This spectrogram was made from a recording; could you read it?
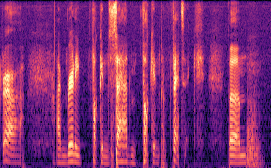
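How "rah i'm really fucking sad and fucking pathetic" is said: really angry, slow, drawn-out tone. Mimicking how people usually say a certain word, mock really angry tone. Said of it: "people usually say it with a really angry tone".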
